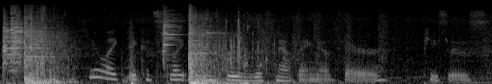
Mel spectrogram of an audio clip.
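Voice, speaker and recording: A woman chats easily while playing a survival game with a co-host, quick to get excited. Her voice sits at an average pitch. Loud game noise with clicks and crashes runs under her. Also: gravelly. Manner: easygoing, excitable. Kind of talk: casual gaming chat.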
